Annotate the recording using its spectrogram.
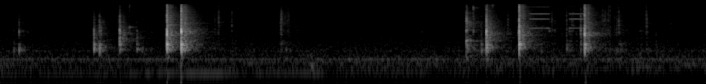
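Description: Plastic parts click and knock as they are handled close by.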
